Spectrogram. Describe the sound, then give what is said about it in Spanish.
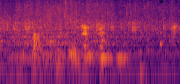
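A toilet is flushed by a father, a rushing, gurgling wash of water with a broad hiss that stays fairly steady throughout, with no voices over it. “Acaba de tirar de la cisterna.”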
